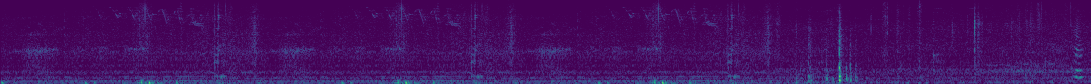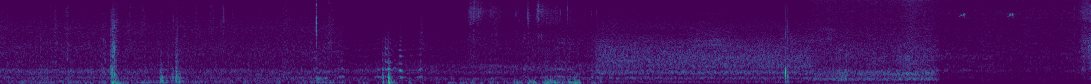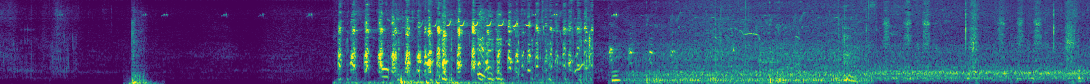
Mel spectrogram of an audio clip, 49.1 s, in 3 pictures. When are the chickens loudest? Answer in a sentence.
The loudest moment of the chickens is at 39 seconds.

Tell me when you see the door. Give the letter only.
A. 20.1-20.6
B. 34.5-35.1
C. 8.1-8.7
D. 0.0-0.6
B.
